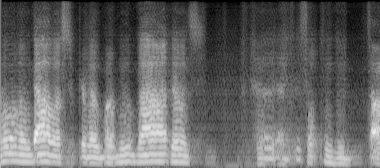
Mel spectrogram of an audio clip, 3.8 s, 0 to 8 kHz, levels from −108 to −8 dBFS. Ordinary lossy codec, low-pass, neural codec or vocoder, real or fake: none; none; codec, 16 kHz, 0.5 kbps, FreqCodec, smaller model; fake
